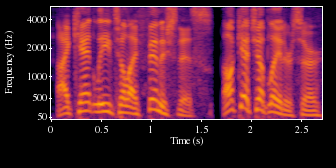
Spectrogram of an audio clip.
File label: repair guy; gearbox; gunman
